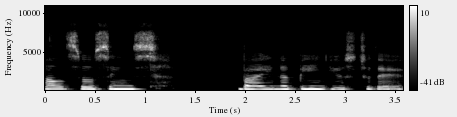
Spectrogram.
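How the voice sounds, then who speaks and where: Somewhat breathy and fairly high in pitch, a woman with a Spanish accent speaks at a fairly slow pace in a monotone, flat intonation. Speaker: university student. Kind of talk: class presentation. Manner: formal.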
